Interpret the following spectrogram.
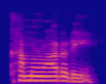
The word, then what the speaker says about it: camaraderie: And I think you can also feel when people are joyful or are willing to work together, and there's a good camaraderie.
